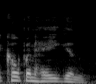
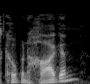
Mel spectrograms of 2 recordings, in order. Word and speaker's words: Copenhagen: Oh, they mispronounce it in the show. They say Copenhagen. It's Copenhagen? I'm pretty sure it's Copenhagen.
